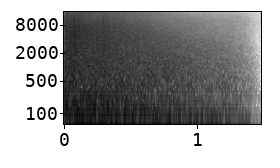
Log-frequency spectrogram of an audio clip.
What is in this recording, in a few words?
sfx skill, ZombieSkill SFX; IdleRPG2024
